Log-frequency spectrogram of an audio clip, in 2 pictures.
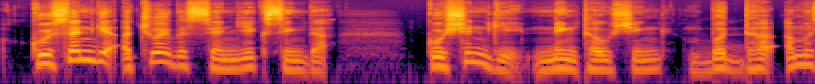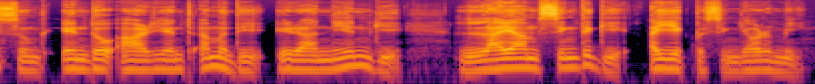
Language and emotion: Manipuri, neutral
